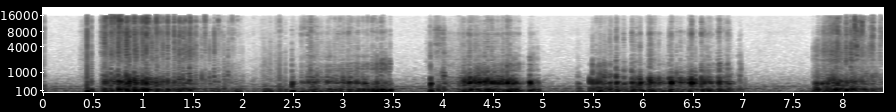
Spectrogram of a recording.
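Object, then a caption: Rhinestone-studded evening clutch bag. Long nails scratch across the studded surface of a gold rhinestone-studded evening clutch bag tilted in a hand. The result is a dense, low-heavy scratching and rustling with a faint midrange tone, coming in several long bursts separated by brief quiet pauses.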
